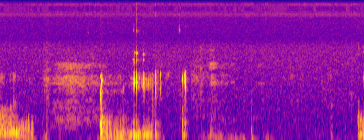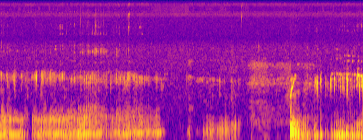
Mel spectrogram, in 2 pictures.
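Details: Stomach rumbling (borborygmi) from being half hungry, half gassy after eating too much: long, loud gurgling and growling rumbles with pauses between.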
